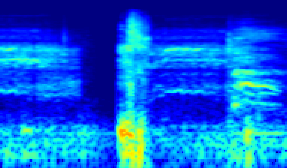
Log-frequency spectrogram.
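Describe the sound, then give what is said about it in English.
A toy stick horse gives an electronic neighing whinny, loud, with a sharp onset after a brief pause and a tinny, wavering tone lasting a couple of seconds. “I knew at least one of those made sounds. He has a horse on his back.”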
